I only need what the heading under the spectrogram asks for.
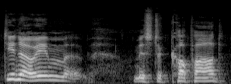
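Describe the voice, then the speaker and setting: A man acting in a radio drama as a polite, persistent, unhurried London police constable. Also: fairly high pitch, animated, a bit bright. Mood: quietly insistent. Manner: courteous, probing, unhurried.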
